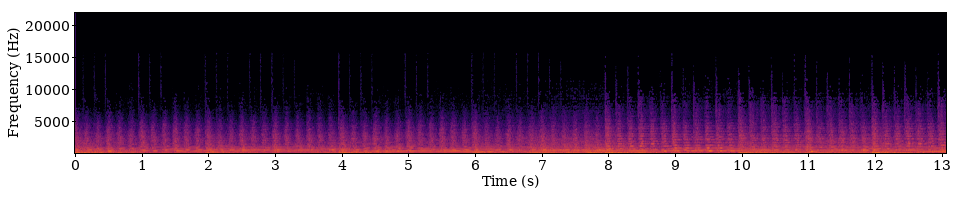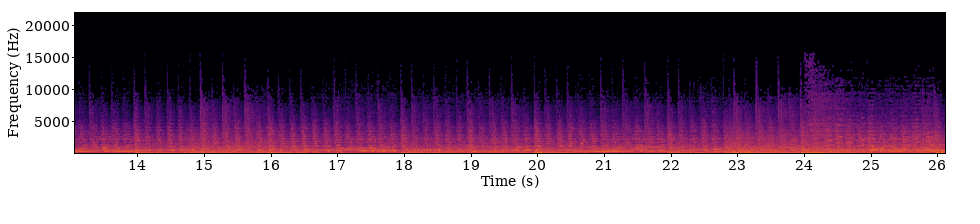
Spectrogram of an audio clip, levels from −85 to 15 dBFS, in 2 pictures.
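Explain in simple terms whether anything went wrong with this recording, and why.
Nothing went wrong with this audio that a listener can pick out. It runs without any break, glitch or sudden change in how it sounds.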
